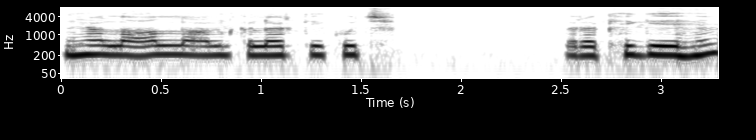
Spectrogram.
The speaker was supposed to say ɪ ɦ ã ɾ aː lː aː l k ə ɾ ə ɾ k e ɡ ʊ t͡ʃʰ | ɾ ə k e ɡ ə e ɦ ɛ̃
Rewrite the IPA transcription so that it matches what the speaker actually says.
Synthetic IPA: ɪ ɦ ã l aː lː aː l k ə l ə ɾ k e k ʊ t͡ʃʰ | ɾ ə kʰ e ɡ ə e ɦ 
